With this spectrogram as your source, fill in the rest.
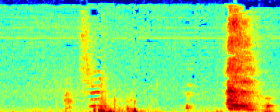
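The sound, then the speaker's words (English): A woman sneezes: a few short breathy catches build up, then one sharp, loud burst of noise comes near the end, followed by a small trailing sound. “I'm going to sneeze.”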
